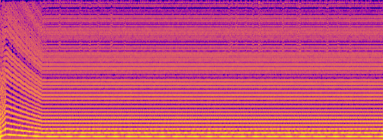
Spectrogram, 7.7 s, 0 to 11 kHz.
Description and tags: fake hoover 3
Fake hoover with detuned waves
detuned, 8-bits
